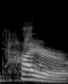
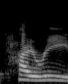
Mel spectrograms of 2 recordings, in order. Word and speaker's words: Tyre: Our story takes place in Tyre, or Tyre, depending on how you want to pronounce it, along the Mediterranean.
